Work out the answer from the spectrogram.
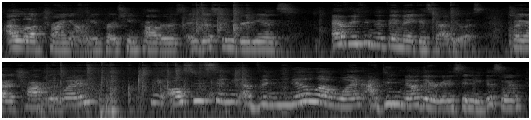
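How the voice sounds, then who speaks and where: A woman in her thirties chatting in a casual vlog as she unboxes packages in a home office, gushing and excited, with lots of fillers. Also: on the high side, fairly quick, recorded from a distance, background noise. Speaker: vlogger. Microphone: camera across a desk. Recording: roomy sound from off the mic.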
